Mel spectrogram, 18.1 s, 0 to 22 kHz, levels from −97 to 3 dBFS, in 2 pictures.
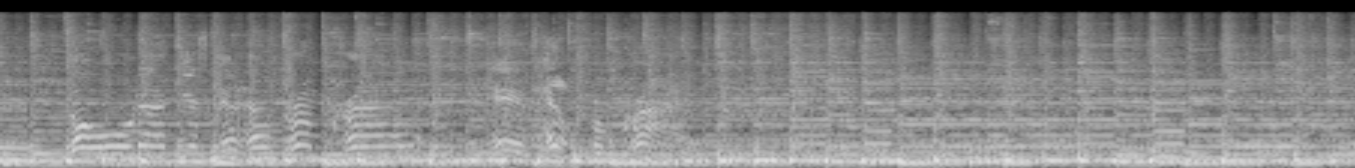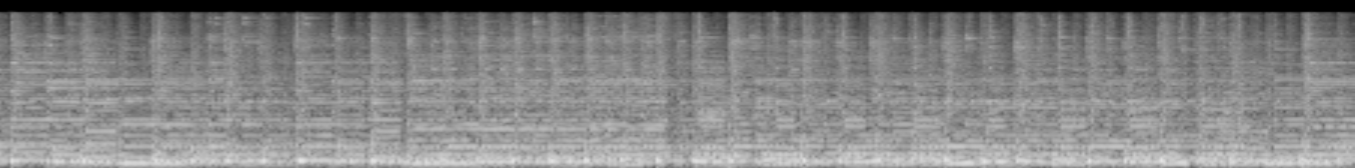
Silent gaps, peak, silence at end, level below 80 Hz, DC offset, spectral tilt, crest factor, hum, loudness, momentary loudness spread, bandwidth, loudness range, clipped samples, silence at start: none; -4 dBFS; 0 s; -42 dBFS; under 0.1%; -5 dB/octave; 12 dB; none; -16 LUFS; 2 LU; 16.5 kHz; 0 LU; under 0.1%; 0 s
